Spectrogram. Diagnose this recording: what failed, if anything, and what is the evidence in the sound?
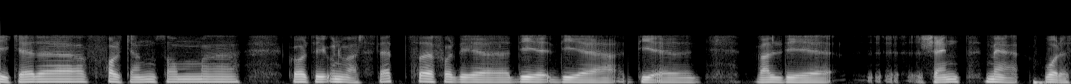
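Packet loss filled with silence at 6.26 to 6.28 s, a network fault. One 20 ms packet never arrived, and the receiver played digital silence in its place, so the speech drops out abruptly with hard edges. Through the G.711 telephone coding, the band stays capped at 4 kHz.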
